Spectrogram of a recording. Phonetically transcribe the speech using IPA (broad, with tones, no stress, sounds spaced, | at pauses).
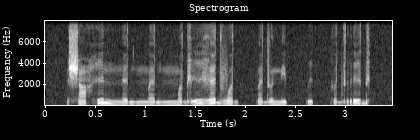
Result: ʃ ɑ˩ h i˥˨ nː e˩ d mː ɛ˩ d mː ʌ˩ d ɣ i˥˨ ɣ ɛ˥˨ d v ʌ˩ d pː ɛ˩ d ɵ˥˨ mʲ e˩ pː i˩ kː ə˩ d r i˥˨ d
